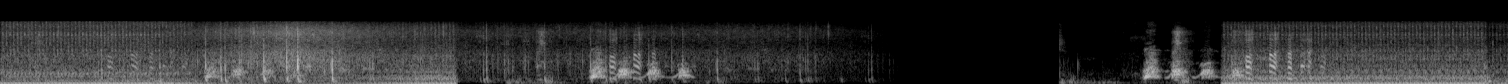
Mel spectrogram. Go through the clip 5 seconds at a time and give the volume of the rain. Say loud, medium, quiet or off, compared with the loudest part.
loud, quiet, off.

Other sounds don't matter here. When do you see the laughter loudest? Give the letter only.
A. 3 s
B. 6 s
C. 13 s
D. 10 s
C.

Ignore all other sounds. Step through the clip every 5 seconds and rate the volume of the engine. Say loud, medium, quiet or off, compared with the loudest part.
loud, off, loud.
